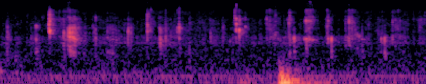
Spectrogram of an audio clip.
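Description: Close biting and chewing of hard reheated pizza crust, with small crunches and crackles. A single low thump comes a little after four seconds in.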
